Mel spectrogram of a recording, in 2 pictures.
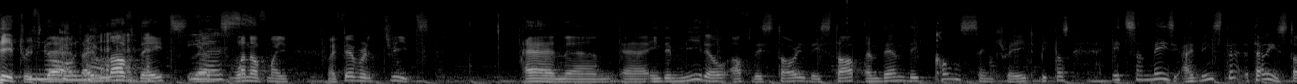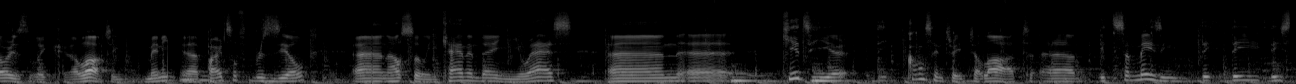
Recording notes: Live from SHD 2023.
